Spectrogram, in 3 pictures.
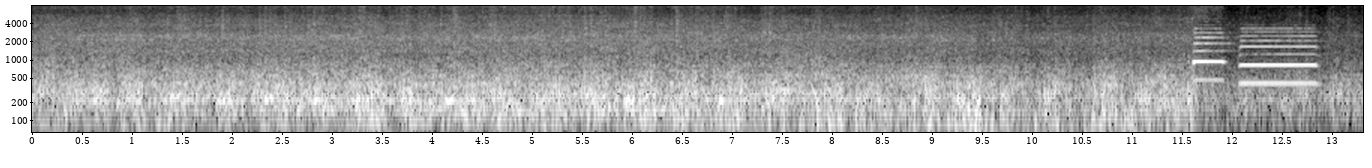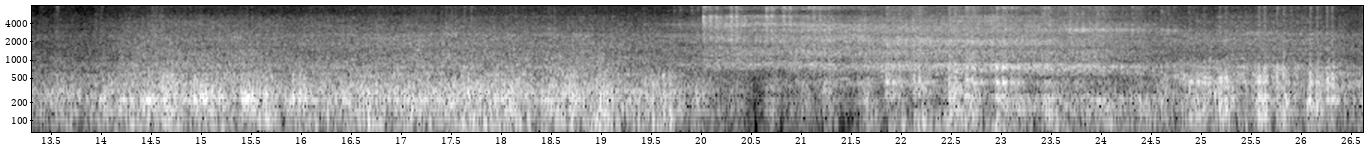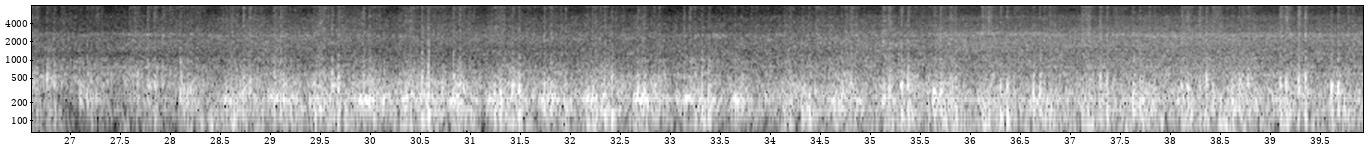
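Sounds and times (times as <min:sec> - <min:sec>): train wheels rattling over rails: 0:00.0 - 0:39.9
two-note train horn toot: 0:11.6 - 0:12.9.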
